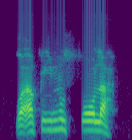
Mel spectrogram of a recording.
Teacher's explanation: Bercampur suara fathah sad dengan dhammah sad.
